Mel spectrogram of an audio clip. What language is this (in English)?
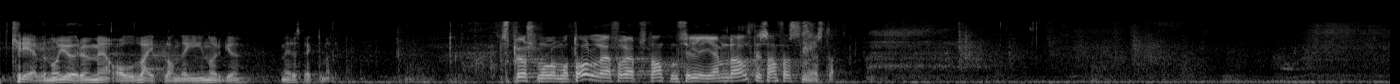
Norwegian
